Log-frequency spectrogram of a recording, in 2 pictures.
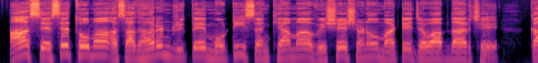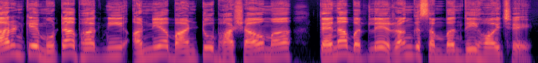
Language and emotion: Gujarati, neutral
